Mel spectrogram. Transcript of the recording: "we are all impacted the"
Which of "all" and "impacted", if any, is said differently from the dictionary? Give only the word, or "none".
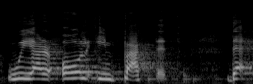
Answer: none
